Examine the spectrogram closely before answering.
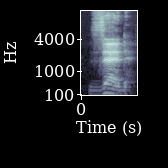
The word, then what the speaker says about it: Z: Zed to our any Canadian listeners we may have. Y'all pronounce Z weird.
